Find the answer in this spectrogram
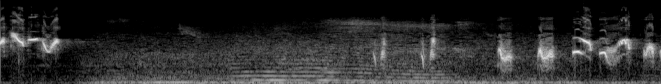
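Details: Grey-cheeked bulbul held in the hand, singing as a tutor for other songbirds: bright whistled, wavering notes at the start, a quiet stretch with low hum, then a burst of short sharp notes and looping whistles.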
